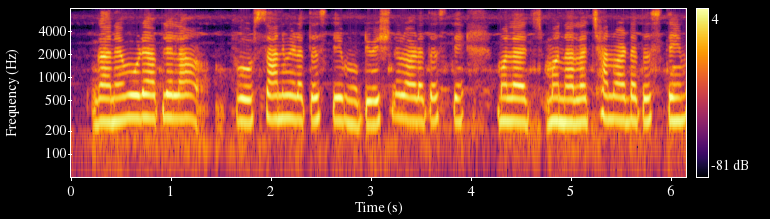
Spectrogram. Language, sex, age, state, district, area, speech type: Marathi, female, 18-30, Maharashtra, Wardha, rural, spontaneous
